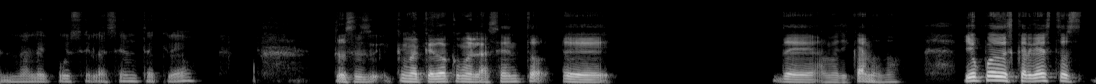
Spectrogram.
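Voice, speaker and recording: Un hombre que presenta un tutorial de software grabado en pantalla. Explica con pausas y remata sus frases con "¿no?". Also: male voice, mid-range voice, gravelly, no echo, clean studio sound. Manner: halting explanation, pausing with tag questions. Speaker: tutorial host. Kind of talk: screen-recorded software tutorial.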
